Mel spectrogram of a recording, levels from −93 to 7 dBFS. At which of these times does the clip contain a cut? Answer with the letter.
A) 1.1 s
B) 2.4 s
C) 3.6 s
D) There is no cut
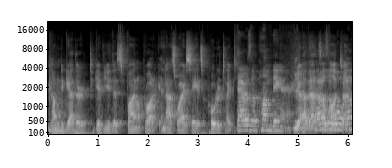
C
